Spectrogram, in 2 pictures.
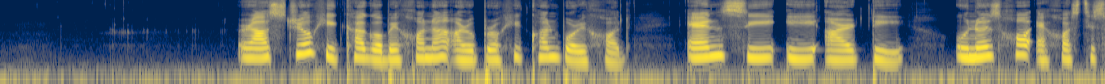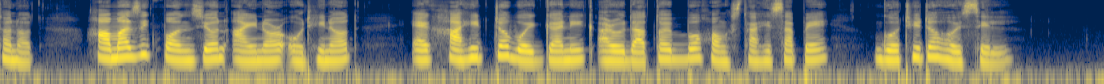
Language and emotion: Assamese, neutral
